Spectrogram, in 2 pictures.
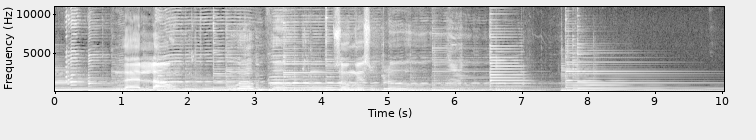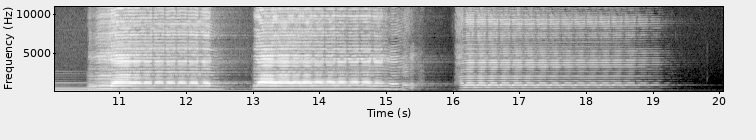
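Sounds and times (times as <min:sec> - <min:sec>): harmonica chords: 0:00.0 - 0:07.8, 0:10.5 - 0:19.5.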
